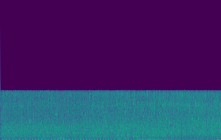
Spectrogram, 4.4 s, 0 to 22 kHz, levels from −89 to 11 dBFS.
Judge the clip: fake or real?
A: real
